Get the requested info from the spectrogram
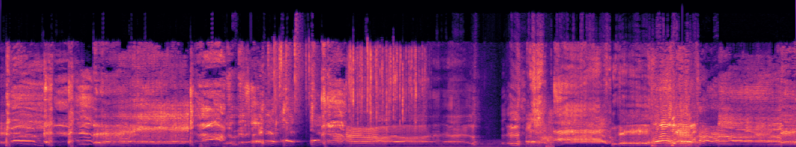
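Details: Compilation of one man's coughs edited from many videos: harsh coughing bursts and throat clearing with music and voices mixed in; repeated coughing fits.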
